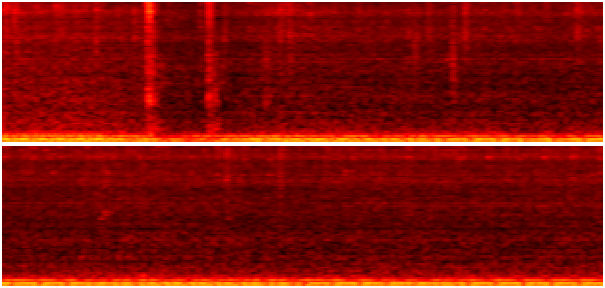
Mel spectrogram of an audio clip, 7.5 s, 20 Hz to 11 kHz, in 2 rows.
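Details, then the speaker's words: Plymouth Fury with a Mopar 383 V8, started on choke: runs well at first, then a rough, uneven low thump rides under the idle rumble; rod knock, attributed to a worn rod bearing and damaged crank journal; engine to be pulled and torn down. "it does run pretty well before it starts knocking"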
